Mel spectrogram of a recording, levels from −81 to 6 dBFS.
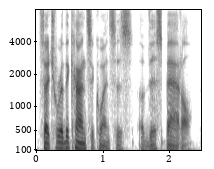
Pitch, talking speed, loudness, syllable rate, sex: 95 Hz, 170 wpm, -21 LUFS, 5.4 syllables/s, male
